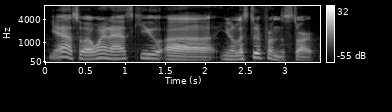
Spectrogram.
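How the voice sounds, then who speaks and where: A man's voice: on the high side, animated, moderate pace, slight background noise. A man from Mexico hosting a podcast, asking questions casually with many fillers and restarts. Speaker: podcast host. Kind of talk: casual interview.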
